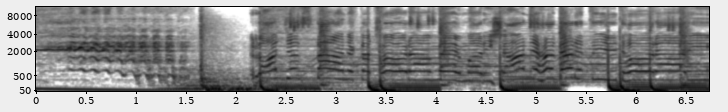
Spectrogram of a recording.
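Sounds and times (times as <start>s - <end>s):
horse whinnying: 0.0s - 1.6s
sharp percussive hit: 1.5s - 6.6s.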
